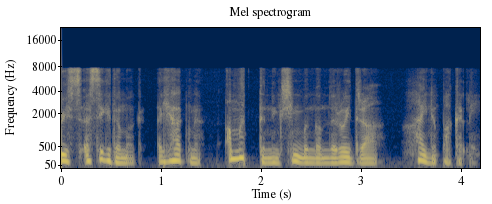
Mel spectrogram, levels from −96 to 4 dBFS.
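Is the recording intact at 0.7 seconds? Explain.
No. A sudden gain jump runs from 0.66 to 1.02 s: the sound and its background noise drop together by about 7 dB, likely from a digital gain change applied without a ramp. The waveform steps abruptly down and back up, and the spectrogram dims evenly across all frequencies between sharp vertical edges.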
